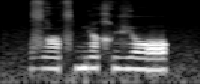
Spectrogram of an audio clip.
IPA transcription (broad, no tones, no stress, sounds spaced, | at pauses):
zˤ ã sˤ bʲ ẽ χ vʲ ɔ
